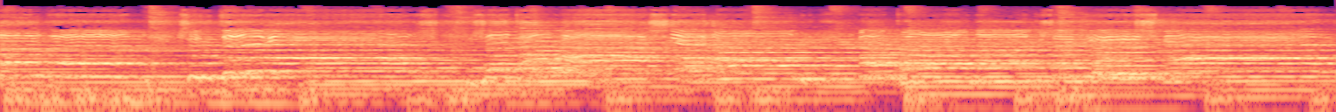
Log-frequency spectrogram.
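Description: A wind band of flutes, clarinets and brass plays a Christmas carol, accompanying singers whose held notes carry a marked vibrato, heard inside a church.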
